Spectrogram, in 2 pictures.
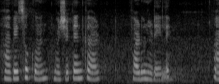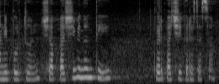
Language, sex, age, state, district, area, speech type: Goan Konkani, female, 18-30, Goa, Pernem, rural, read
